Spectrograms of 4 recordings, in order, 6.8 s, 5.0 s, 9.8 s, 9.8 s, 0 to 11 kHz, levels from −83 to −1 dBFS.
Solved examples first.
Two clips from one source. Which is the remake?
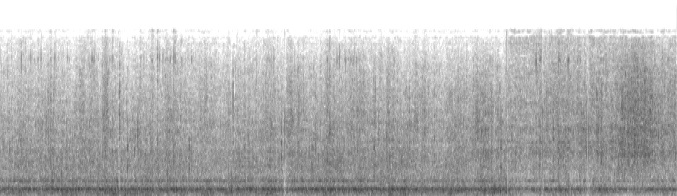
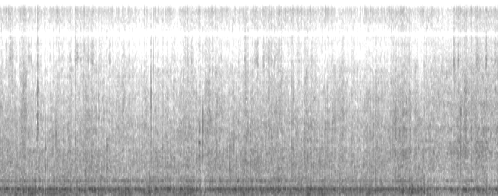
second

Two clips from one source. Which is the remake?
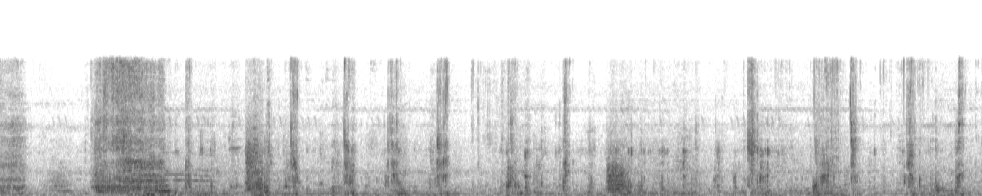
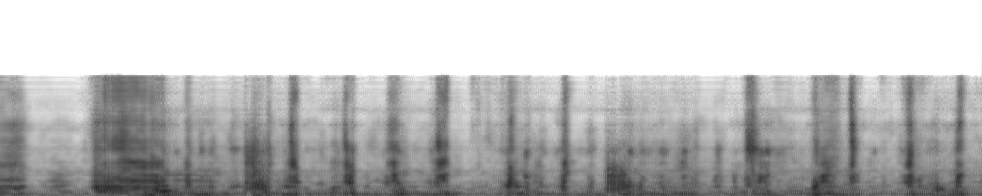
second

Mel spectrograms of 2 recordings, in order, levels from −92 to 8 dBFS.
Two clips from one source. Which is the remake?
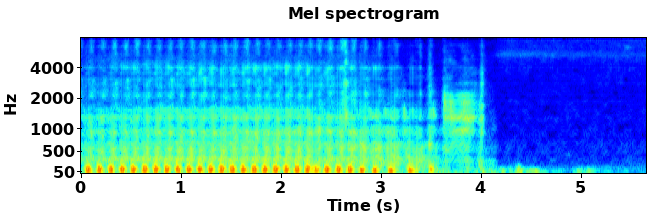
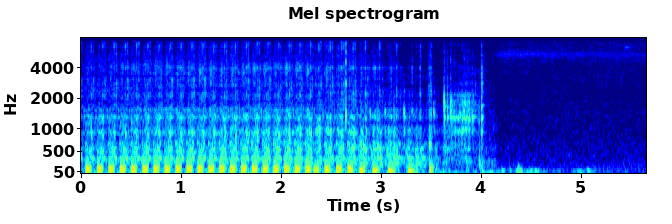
first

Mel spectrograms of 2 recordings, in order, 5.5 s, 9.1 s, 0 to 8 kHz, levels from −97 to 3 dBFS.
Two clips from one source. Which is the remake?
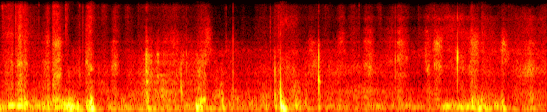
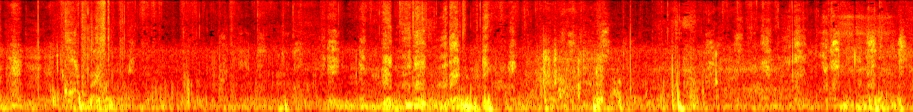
first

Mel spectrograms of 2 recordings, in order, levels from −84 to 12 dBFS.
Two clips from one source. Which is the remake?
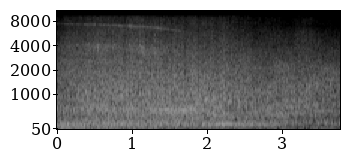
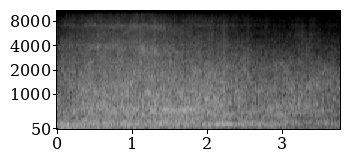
second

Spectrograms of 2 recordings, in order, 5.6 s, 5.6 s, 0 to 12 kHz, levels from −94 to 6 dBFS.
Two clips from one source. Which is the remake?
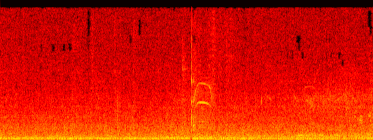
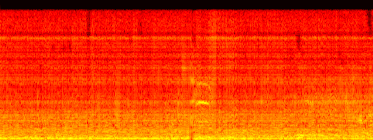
second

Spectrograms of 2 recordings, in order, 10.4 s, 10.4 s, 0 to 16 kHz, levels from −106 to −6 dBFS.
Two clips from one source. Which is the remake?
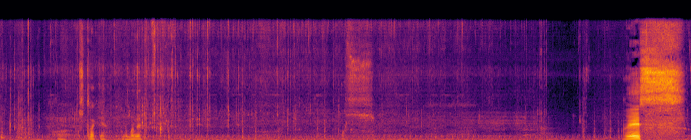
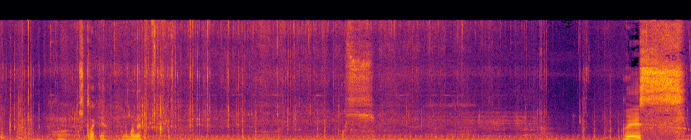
first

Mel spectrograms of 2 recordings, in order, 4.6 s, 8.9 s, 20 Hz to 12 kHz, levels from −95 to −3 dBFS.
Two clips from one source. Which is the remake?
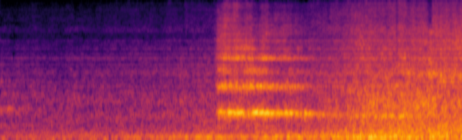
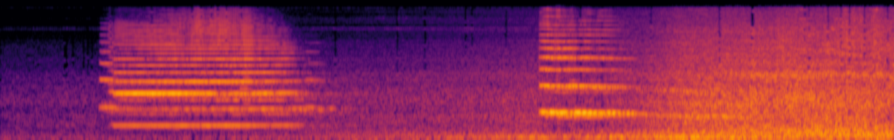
first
